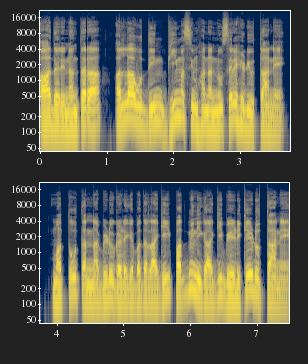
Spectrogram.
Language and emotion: Kannada, neutral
